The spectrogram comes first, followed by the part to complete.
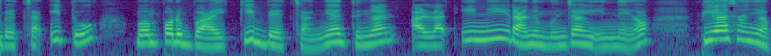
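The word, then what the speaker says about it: dengan: 등간 아니고 등안입니다. 등안. 네. 발음도 주의하시고 등안입니다.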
